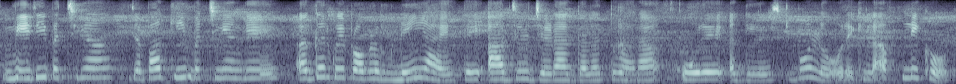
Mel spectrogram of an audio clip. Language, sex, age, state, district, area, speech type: Dogri, female, 30-45, Jammu and Kashmir, Jammu, urban, spontaneous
